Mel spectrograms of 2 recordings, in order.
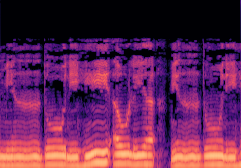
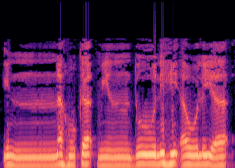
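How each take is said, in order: First: دونه with the ha stretched to دونهي; slow دونه, ha drawn out; with silah. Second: دونه with a short, clipped ha; slow دونه, no lengthening; without silah. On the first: Teacher showing the right way, with silah. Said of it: "لا، نقول". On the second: Teacher showing the wrong way, no silah. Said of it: "بدل ما نقول". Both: Shown as a demonstration.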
